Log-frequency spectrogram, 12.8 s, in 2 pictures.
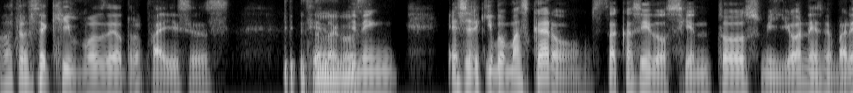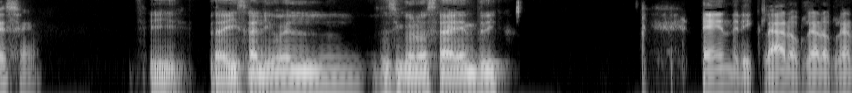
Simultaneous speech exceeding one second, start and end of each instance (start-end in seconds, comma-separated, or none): none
